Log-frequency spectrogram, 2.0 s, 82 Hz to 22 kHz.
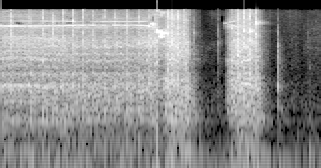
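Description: Cordless impact driver (Milwaukee M18 FUEL) hammering a #9 hex-head structural screw at a 45-degree angle through a steel joist hanger into the wood, seating it and pulling the hanger in tight. The rapid hammering with a high motor whine runs until about a second in, stops, and a short second burst follows.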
